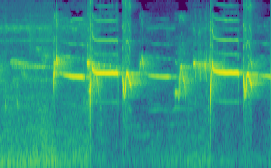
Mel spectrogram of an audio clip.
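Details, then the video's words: Bar-winged prinia in full, aggressive singing used to provoke an opponent: a tight run of loud, sharp, ringing chirps delivered quickly after a soft start. "Prenjak Gacor Full FIGHTER Bikin Prenjak Jadi Emosi Lawan"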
